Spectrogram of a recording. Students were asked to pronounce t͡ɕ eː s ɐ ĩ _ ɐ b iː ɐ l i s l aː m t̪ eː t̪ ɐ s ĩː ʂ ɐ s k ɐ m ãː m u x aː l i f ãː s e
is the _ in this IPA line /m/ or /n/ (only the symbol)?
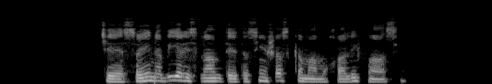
n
